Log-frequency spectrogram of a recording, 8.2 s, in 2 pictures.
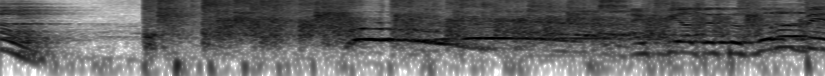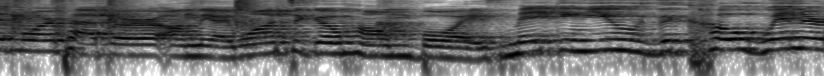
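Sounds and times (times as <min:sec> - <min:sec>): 
speech: 0:00.0 - 0:00.4, 0:03.2 - 0:08.2
crowd applauding: 0:00.6 - 0:05.6
thin whistle sliding down in pitch: 0:01.6 - 0:04.4.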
